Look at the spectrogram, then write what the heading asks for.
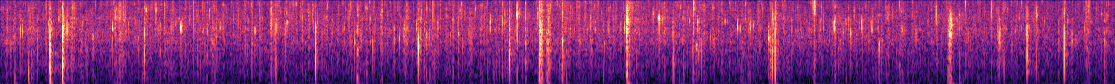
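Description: Food frying in hot oil: a steady sizzle with many sharp, irregular pops and crackles.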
